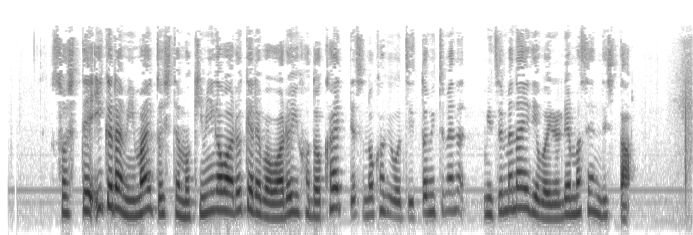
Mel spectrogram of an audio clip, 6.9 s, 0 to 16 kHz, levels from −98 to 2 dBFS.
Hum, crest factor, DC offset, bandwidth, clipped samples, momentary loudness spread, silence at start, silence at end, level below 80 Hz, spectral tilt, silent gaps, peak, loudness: none; 20 dB; under 0.1%; 11 kHz; under 0.1%; 11 LU; 0.55 s; 0.05 s; -80 dBFS; -5.5 dB/octave; none; -6 dBFS; -25 LUFS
